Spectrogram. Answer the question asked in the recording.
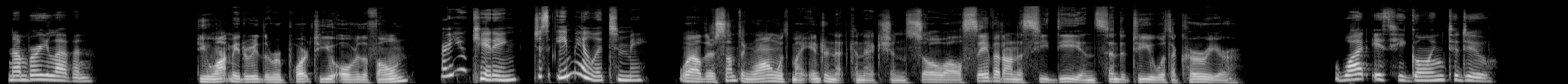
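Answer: Save the report on a CD and send it by courier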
